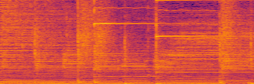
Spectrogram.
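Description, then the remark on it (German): A bicycle bell rings several times in quick, bright bursts, layered over a busy musical backing with steady tones underneath. “Klingeln du und ich die Straßen entlang.”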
